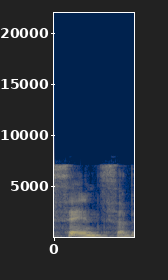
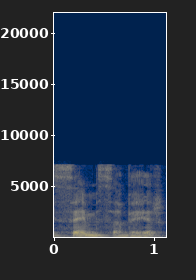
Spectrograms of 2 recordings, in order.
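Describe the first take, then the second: First: The first word ends with a muted nasal N. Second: The first word ends with a full M sound. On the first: The speaker calls it right. "It is sen saber. If anything, it's an N" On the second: The speaker calls it wrong. "a common mistake actually with English speakers will tend to say sem saber"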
